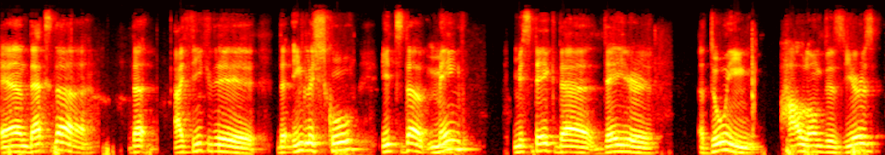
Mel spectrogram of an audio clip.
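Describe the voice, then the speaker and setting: Very slow and very even in loudness, a man speaks with long, frequent pauses. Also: medium pitch for a man, ordinary pitch variation. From Brazil. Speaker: English learner. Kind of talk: casual chat. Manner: halting.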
